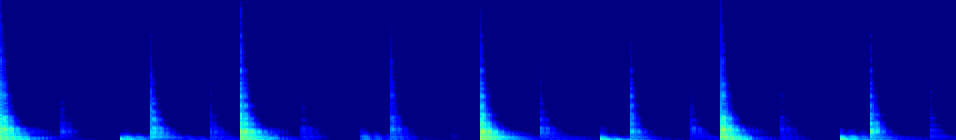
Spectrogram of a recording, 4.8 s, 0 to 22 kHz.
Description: tx_synth_100_twangs_CDAbG1.wav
